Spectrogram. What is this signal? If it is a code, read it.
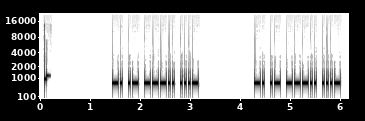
Morse code, heard as a keyed tone, about 30 wpm, 700 Hz. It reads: NA8V NA8V
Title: Call Signs Repeated 3x - 30wpm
